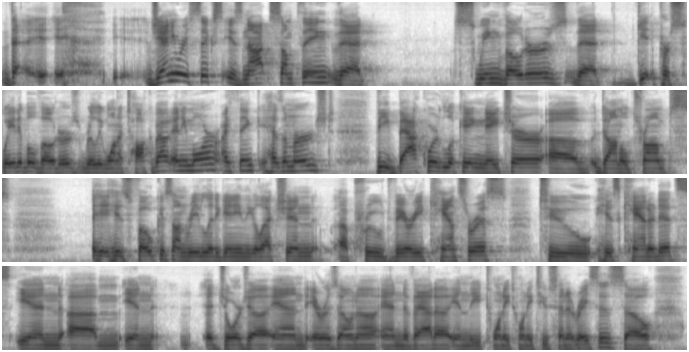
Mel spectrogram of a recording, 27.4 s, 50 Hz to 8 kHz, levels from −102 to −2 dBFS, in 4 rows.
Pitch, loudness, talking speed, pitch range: 135 Hz, -26 LUFS, 125 wpm, 125-155 Hz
